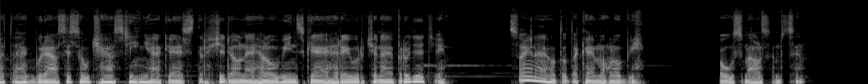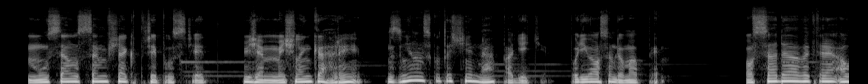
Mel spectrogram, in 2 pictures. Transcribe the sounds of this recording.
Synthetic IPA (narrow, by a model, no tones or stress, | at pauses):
ɛt̪aɡ̚budɛʔasɪso̞wt͡ʃaːsciːɲɛjakɛːst̪ɾrʃɪtɛlnɛːɦɛloviːnskɛːɦɾʔɪuɾt͡ʃɛnɛːpɾʔo̞ɟɛcɪ | t͡so̞jɪnɛːɦo̞t̪o̞t̪akɛːmo̰ɦlobiːt̪ | kowsmalsɛmsɛ | musɛlsɛmfʃakpr̝̥ɪpuscɪt̪̚ | ʒɛmɪʃlɛŋkaɦɾɪ | zmɲɛlaskut̪ɛt͡ʃɲɛnaːpaɟɪcɪ | po̞ɟiːvalsɛmdo̞mapɪ | ʔo̞sadavɛkt̪ɛɾɛːʔa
